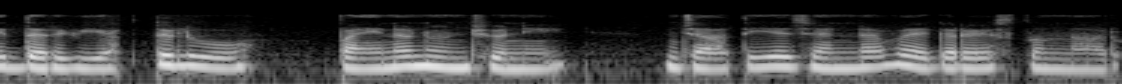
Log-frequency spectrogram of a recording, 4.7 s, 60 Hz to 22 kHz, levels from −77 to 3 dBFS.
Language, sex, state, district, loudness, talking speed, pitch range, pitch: Telugu, female, Andhra Pradesh, Krishna, -17 LUFS, 90 wpm, 185-210 Hz, 195 Hz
